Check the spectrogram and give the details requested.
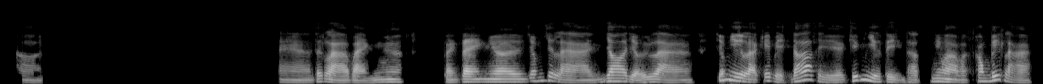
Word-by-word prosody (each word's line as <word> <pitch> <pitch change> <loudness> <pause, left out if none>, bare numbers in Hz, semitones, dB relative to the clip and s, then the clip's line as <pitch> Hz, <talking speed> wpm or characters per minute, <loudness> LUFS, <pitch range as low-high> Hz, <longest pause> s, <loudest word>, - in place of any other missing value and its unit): Ờ. 100 -1 -10 2.4
À, 100 -2 -6
tức 135 +3 -3
là 100 -5 +4
bạn, 95 +3 0
a, 115 0 -2 0.4
bạn 105 +1 -2
đang, 125 0 +3
a, 125 0 +4
giống 155 +2 -3
như 180 0 -3
là, 100 -1 0
do 145 -1 +4
dự 105 -6 +1
là, 105 -4 0 0.3
giống - - +1
như 180 -6 +3
là, 110 - +4
cái 170 +8 -4
việc - - -5
đó 215 +2 +3
thì 105 -2 -3
kiếm 185 +5 -1
nhiều 140 -10 +1
tiền 110 -5 -2
thật, 105 0 -3
nhưng 140 -1 -2
mà 120 -3 +3
mà 105 - -4
không 150 0 -2
biết 200 +3 +1
là 95 -1 -2
115 Hz, 185 wpm, -24 LUFS, 100-140 Hz, 2.4 s, là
